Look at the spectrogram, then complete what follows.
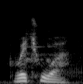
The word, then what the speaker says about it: Quechua: Quechua. That's how it's pronounced.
